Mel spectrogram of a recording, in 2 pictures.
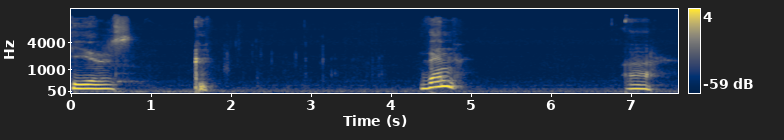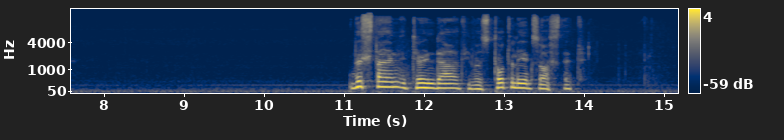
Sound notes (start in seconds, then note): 7.3 pauses for 6 seconds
